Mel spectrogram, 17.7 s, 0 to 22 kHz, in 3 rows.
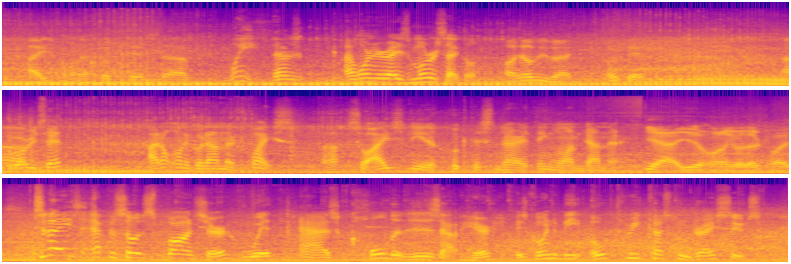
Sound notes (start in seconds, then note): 5.5 motorcycle revving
